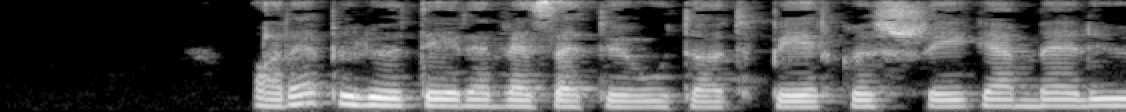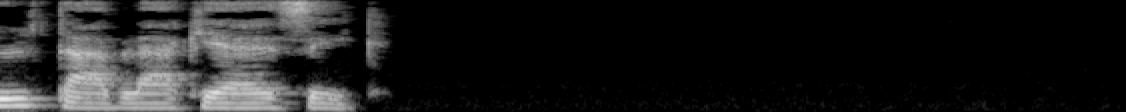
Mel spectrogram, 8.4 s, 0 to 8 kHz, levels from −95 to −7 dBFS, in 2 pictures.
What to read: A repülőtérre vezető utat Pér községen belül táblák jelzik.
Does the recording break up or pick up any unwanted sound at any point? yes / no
no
